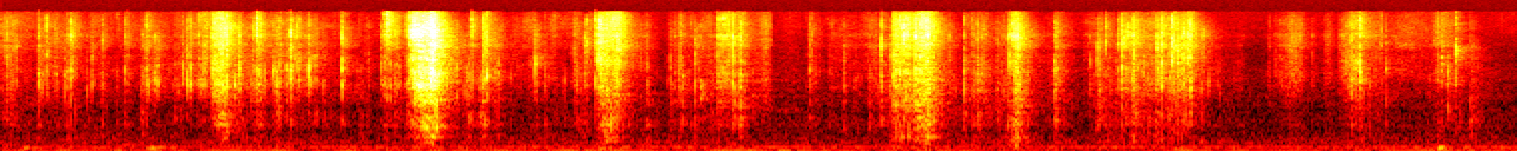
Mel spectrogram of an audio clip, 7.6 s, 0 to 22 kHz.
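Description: The wrapper of a 1990-91 NBA Hoops basketball card pack being torn open and crinkled by hand: a string of short crackly rustles, the loudest about two seconds in, thinning out after about six seconds.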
